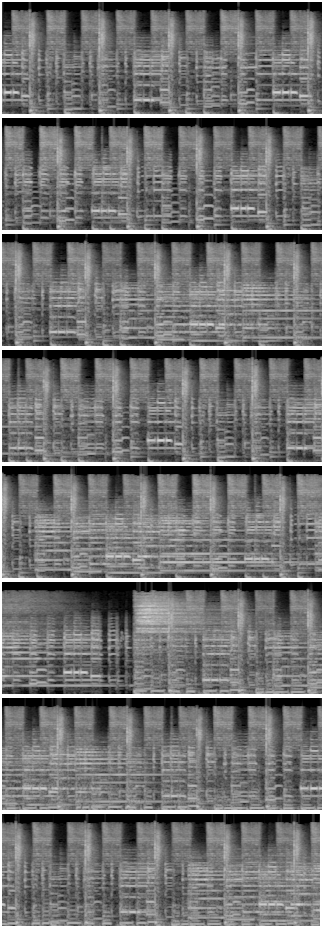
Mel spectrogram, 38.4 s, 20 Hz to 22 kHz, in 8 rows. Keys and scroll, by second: 0.2 v, 0.3 Right, 3.9 ctrl+t, 7.1 Return, 16.5 Return, 24.9 g, 25.2 a, 26.3 b, 27.1 Return, 29.3 v, 29.5 Down, 30.5 Up, 34.1 Return, 34.4 Down, 35.1 ctrl+t, 37.1 Left, 37.8 Right.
